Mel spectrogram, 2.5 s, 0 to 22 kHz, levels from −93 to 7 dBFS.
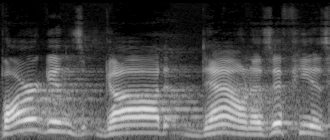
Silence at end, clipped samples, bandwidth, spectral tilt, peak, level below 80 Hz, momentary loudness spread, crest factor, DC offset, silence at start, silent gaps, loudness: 0 s; under 0.1%; 9.6 kHz; -5.5 dB/octave; 0 dBFS; -58 dBFS; 8 LU; 12 dB; under 0.1%; 0 s; none; -14 LUFS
